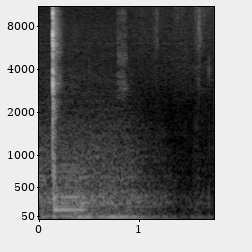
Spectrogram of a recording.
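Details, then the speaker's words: Ferguson TX90 TV/monitor after replacing the faulty 12 V regulator, which had been putting out 16 V. One switch click, then near silence with no loud hum; 19 V in, 12 V out, and a snowy picture. Fault fixed. "No loud hums. 19 volts going in, 12 volts coming out, and we got a nice snowy picture."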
